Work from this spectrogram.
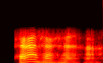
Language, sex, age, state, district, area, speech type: Bengali, female, 18-30, West Bengal, Malda, urban, conversation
